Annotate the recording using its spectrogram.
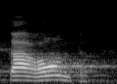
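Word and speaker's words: quarante: सो नाउ we have 40 and that is pronounced as कारगोंथ।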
